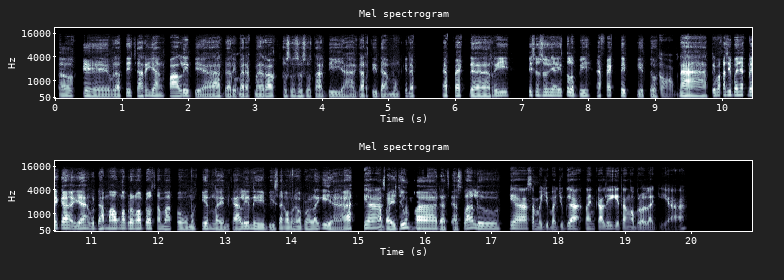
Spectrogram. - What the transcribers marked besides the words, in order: other background noise
- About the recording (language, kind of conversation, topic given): Indonesian, podcast, Pernah nggak belajar otodidak, ceritain dong?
